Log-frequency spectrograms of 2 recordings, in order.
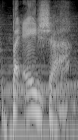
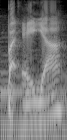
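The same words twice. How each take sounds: First: The double L sounds like an English J. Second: The double L sounds like an English Y. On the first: The speaker comes from another group of Spanish-speaking countries. "with a J" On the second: The speaker comes from one group of Spanish-speaking countries. "with a Y"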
